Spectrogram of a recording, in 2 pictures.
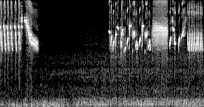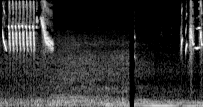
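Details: European goldfinch singing loudly in bursts of rapid, high, tinkling twitters and buzzy trills. The phrases come at the start, through a long stretch in the middle, and again at the end, separated by pauses with low background rumble.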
